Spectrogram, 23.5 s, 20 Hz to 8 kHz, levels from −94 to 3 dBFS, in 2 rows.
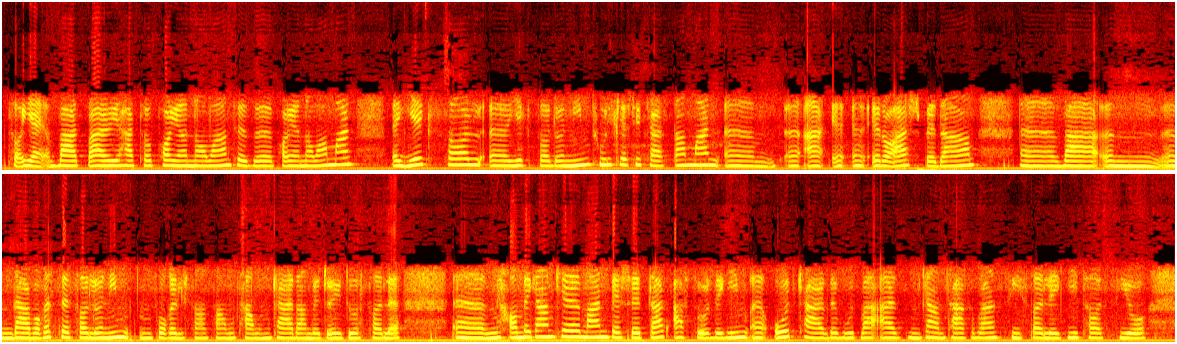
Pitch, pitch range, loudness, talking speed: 235 Hz, 230-250 Hz, -15 LUFS, 140 wpm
